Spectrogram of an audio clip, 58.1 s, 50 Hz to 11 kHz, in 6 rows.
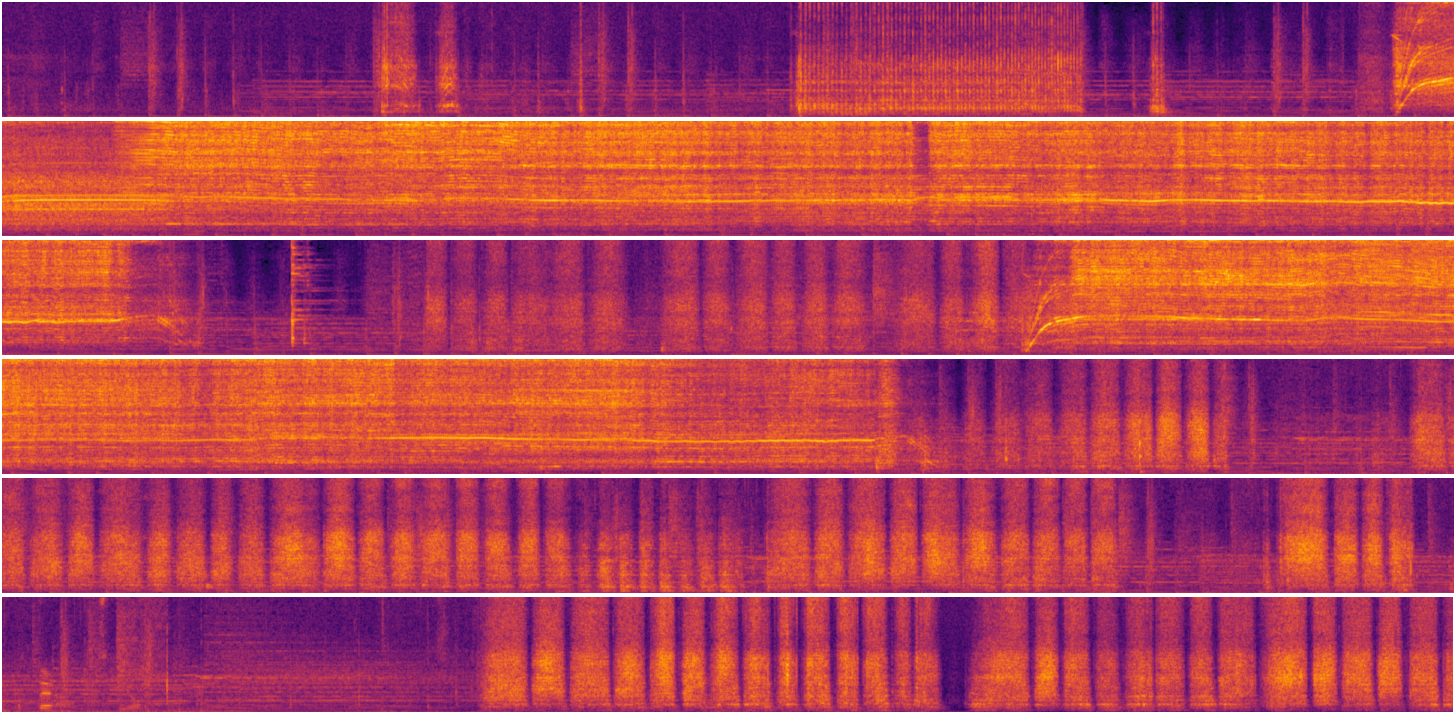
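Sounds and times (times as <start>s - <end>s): background music: 0.0s - 58.0s
circular saw cutting wood: 2.5s - 4.3s, 5.2s - 7.9s, 8.6s - 58.0s.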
